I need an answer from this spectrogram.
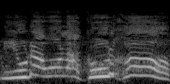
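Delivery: loud, high shouting.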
